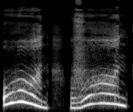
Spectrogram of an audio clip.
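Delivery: high, drawn-out words of alarm; stretched, high-pitched gasps of fear; frightened cry. A narrator's reading. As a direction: cry it out as if spotting a monster. Terrified girl sees the monster.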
